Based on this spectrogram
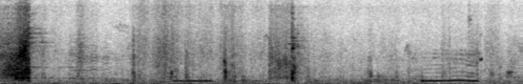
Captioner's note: Beast whines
